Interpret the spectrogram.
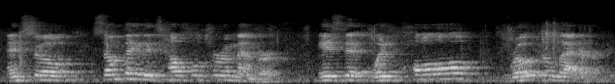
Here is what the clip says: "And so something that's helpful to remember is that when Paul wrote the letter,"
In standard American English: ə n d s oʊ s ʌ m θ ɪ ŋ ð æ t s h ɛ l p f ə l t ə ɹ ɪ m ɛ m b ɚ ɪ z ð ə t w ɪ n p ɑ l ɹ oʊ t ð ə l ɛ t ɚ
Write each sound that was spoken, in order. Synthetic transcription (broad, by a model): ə n s oʊ s ʌ m θ ɪ ŋ ð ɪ t s h ɛ l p f l t ə ɹ ɪ m ɛ m b ɚ ɪ z ð ə t w ɪ n p ɑ l ɹ oʊ t ð ə l ɛ t ɚ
